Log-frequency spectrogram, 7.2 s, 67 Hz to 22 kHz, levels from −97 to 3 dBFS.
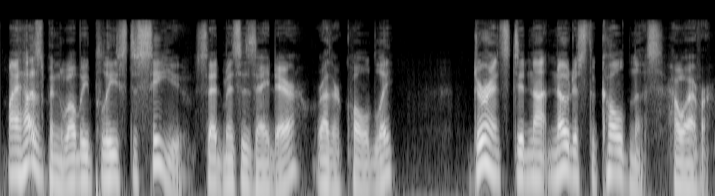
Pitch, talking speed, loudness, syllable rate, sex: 110 Hz, 170 wpm, -19 LUFS, 5.4 syllables/s, male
